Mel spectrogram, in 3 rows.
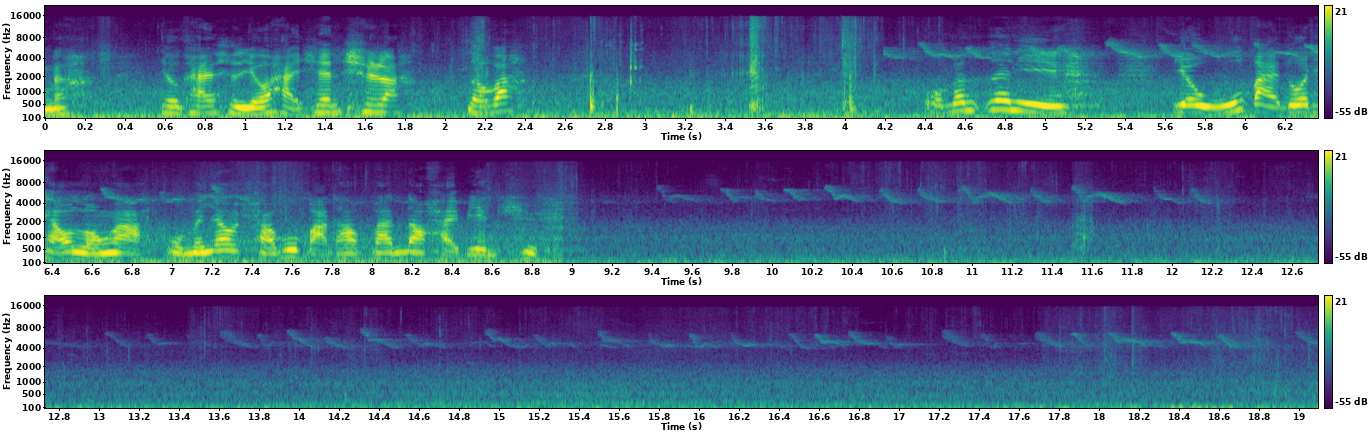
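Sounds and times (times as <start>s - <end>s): small bird chirping: 4.1s - 19.0s.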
